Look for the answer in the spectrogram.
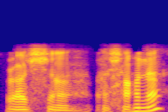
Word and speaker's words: Rosh Hashanah: Oh, today is first day of Rosh Hashanah, is how it's pronounced, Jewish holidays.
